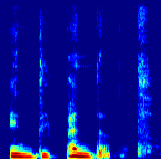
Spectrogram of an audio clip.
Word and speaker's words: independent: And finally, the fourth syllable, dent, is unstressed. Independent.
